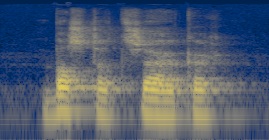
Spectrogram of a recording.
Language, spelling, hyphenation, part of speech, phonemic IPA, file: Dutch, basterdsuiker, bas‧terd‧sui‧ker, noun, /ˈbɑs.tərtˌsœy̯.kər/, Nl-basterdsuiker.ogg
- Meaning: brown sugar, muscovado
